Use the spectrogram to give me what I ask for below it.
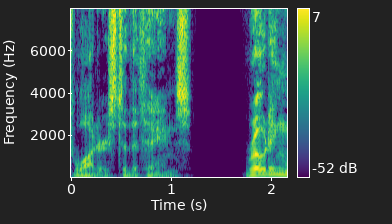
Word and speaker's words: Roding: Roding was sometimes pronounced Rowing, a name going back to Anglo-Saxon times when the river was known as Froda.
